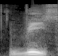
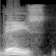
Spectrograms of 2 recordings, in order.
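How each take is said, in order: First: The name is said in its original form. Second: The name is said in its common popular form. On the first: This is the original form of the name. The speaker calls it right. "اصلش ویس هست" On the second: Many people say it this way. The speaker calls it wrong. "خیلی هم ویس تلفظ میکنن"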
